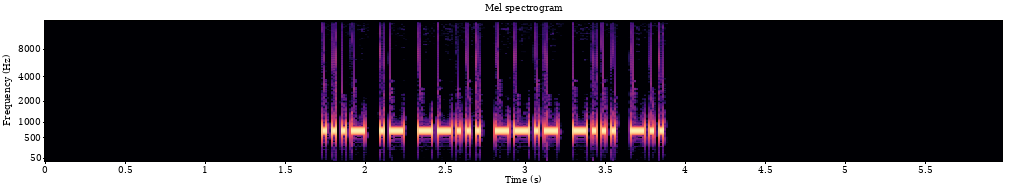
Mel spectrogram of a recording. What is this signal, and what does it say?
Morse code, heard as a keyed tone, about 38 wpm, 700 Hz. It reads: VA7QBD
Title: DXCC-100 Call Signs - 6 Characters - Repeated 3x - 40wpm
